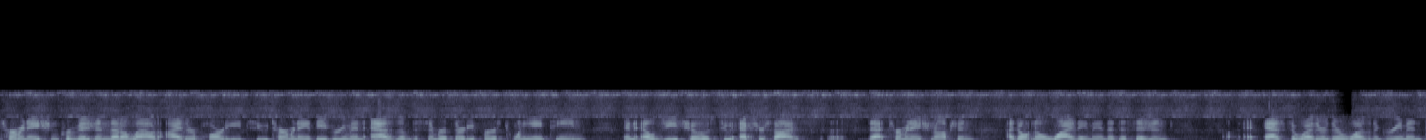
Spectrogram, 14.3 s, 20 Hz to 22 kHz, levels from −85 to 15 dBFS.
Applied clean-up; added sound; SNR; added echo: none; Tools; 15 dB; none.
